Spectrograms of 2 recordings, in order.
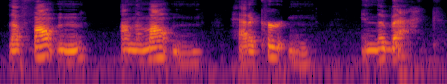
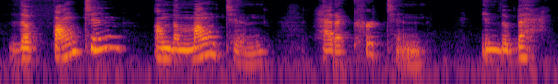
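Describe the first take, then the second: First: The T sounds are stopped, not released. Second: The T sounds are fully released. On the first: "then we'll do it with the stop T" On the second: "First we'll do it regular"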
